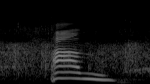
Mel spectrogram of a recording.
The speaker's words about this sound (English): Give the youth a clap.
